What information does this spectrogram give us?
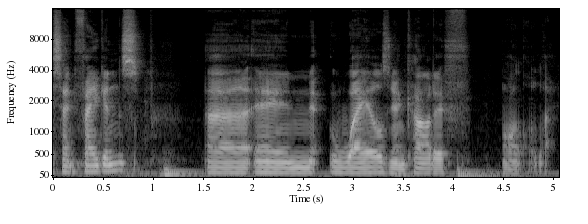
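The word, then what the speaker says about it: St Fagans: saint fagan i think fagin is how you say it saint fagans uh in wales and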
